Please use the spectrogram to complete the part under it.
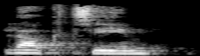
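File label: "lakcim", Hungarian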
